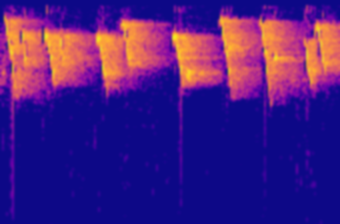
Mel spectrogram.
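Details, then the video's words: Rapid series of bright descending chirps from a saffron finch, each note dropping steeply, repeated about twice a second in a steady, chattering rhythm. "Canário da terra"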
